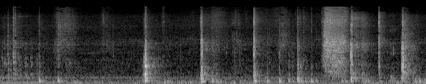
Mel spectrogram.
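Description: Sharp clicks and knocks of plastic refrigerator interior parts being handled and fitted, a few of them about half a second apart, with a short rustling hiss near the end.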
